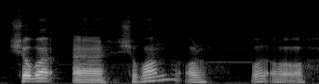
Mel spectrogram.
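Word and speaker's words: Siobhan: it should be pronounced, for me it's like Shioban is what comes to mind, and I know that it's not like that. So before I translate it to Shovan, I think of Shioban first.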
